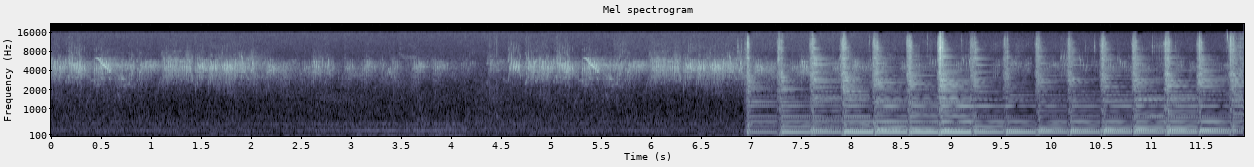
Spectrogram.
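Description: Birdsong and chirping over a soft outdoor ambience, then at about seven seconds a loud, steady musical intro kicks in with regular rhythmic strums and sustained tones.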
